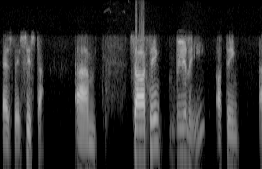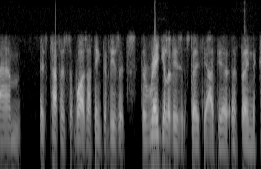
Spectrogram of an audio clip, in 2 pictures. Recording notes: I speak on the phone. Comes into the studio.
